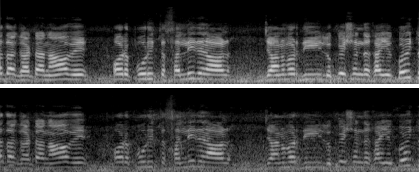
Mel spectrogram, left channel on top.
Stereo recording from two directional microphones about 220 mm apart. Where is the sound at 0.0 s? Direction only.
40° left (ahead or behind).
